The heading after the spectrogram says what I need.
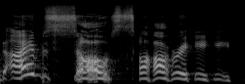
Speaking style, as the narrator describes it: dissolved, composure gone, and bellowed

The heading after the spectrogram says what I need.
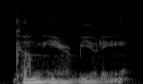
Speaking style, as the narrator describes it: whispered

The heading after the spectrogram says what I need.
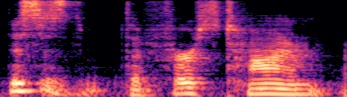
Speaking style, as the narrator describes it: Adon muttered

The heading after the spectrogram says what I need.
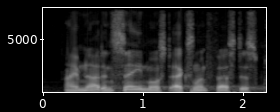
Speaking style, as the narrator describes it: Paul replied

